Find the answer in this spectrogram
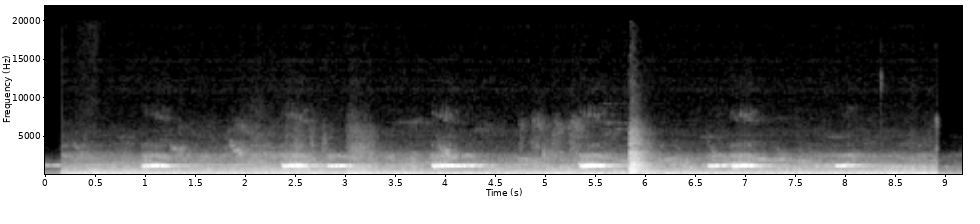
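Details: A White-cheeked barbet near homes in Kerala, India, calling to attract a mate and announce its presence, gives six low, throaty, two-part notes, about one every one and a half seconds, over steady traffic rumble and a single sharp knock.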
